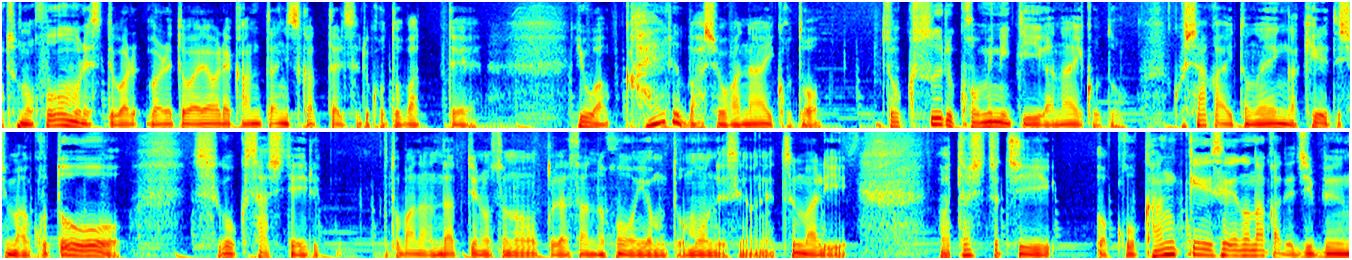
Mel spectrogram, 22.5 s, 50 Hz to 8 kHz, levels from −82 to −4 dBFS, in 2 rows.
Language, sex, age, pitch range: Japanese, male, 40-59, 70-100 Hz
